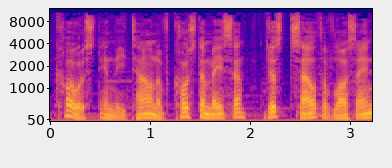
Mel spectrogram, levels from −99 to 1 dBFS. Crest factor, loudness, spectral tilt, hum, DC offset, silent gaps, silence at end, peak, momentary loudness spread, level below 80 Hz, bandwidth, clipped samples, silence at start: 16 dB; -18 LUFS; -6 dB/octave; none; 0.7%; none; 0 s; -2 dBFS; 6 LU; -44 dBFS; 11 kHz; under 0.1%; 0.05 s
